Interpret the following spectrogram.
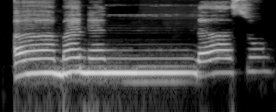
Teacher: نون شدید کی آواز ناک میں لے کے جائیں گے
